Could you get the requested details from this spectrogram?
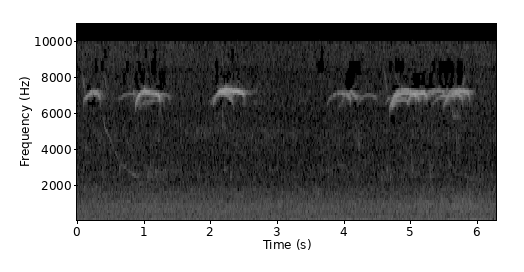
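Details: Cedar waxwings in a backyard flock passing berries and insects give thin, very high whistled notes, about six spaced over several seconds, some short and some longer and faintly wavering, against a soft steady hiss.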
